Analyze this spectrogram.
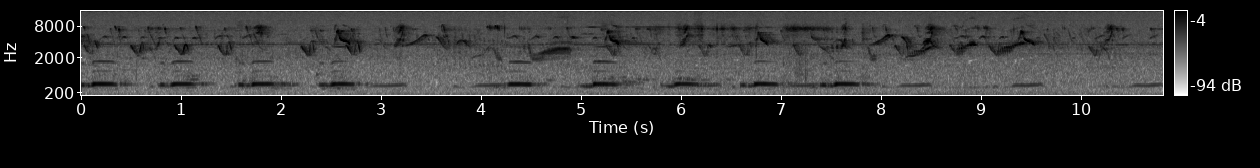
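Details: Male ruddy ground dove singing to mark territory while the female incubates eggs: a series of short low hooting notes repeated steadily, about two per second, beneath a dense chorus of high chirping birds and insect noise.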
